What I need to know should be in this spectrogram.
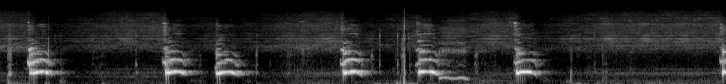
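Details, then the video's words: Dog barking at a passing helicopter: about seven sharp, high, ringing barks at irregular intervals of roughly one second, plus one lower whine-like yelp midway. "Dog Barks 4 Helicopter"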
